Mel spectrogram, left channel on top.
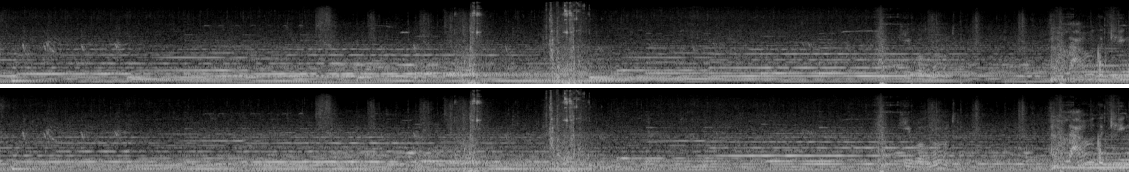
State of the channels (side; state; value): right; noise; hum, 9 dB below the sound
